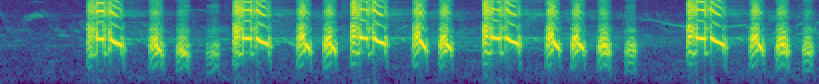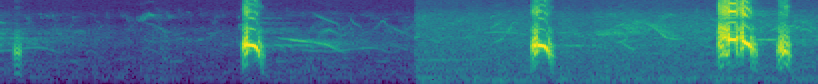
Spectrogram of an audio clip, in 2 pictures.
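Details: Jungle partridge, or francolin, known as teetar, calling as a hunting lure: a long stretch of loud grating phrases in quick succession, then a few isolated notes and a final renewed burst.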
